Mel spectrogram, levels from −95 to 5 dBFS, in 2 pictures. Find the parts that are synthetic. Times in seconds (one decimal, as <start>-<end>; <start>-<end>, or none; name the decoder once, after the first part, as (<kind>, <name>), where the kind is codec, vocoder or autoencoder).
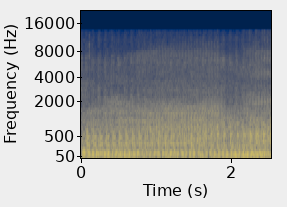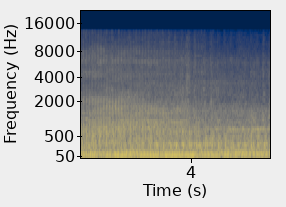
0.0-3.1 (vocoder, BigVGAN v2); 4.1-5.1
